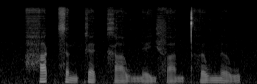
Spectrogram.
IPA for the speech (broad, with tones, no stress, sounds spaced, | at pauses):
h a˦˥ k̚ s ə˨˩˦ ŋ k ɛ˨˩ k̚ x a˨˩ w n e˨˩ j f a˨˩ n t̪ʰ ə˧ w n ə˨˩˦ w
